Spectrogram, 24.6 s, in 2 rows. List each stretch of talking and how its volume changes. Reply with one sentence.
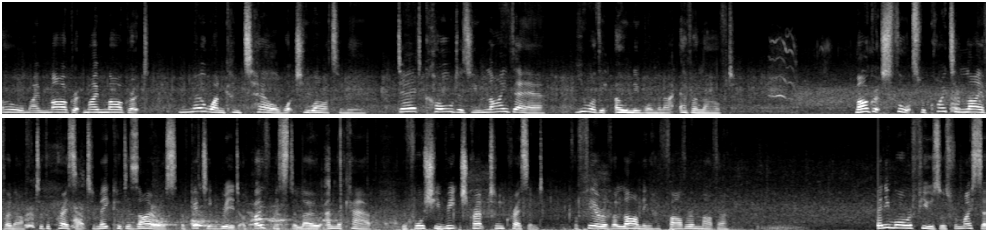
The talking can be heard from 0.0 to 9.2 s, at a steady volume; from 10.7 to 21.5 s, at a steady volume; and briefly from 23.2 to 24.5 s.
